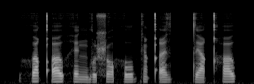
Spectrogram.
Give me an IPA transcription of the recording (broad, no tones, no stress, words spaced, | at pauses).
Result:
hʊ qʼuhɛ ŋɡoʂɔhokĩ qʼiztːɛqʰu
